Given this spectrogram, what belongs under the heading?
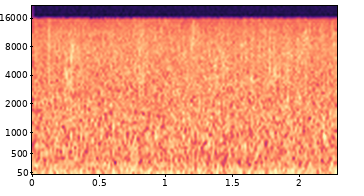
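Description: A close, steady downpour hisses without pause, with individual drops ticking through the even rush and nothing else heard.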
